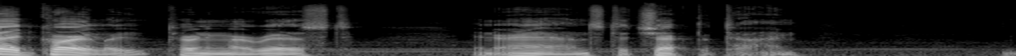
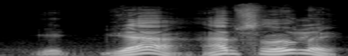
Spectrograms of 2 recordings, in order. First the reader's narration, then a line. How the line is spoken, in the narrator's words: I stammered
